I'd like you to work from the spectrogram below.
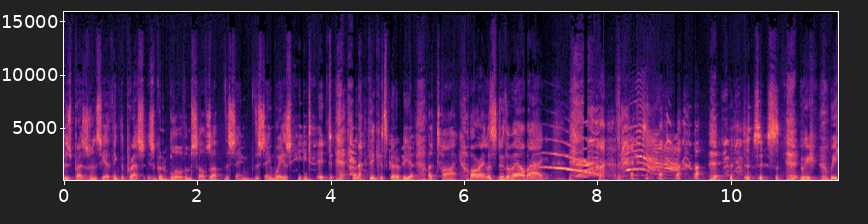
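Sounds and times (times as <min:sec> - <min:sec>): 
speech: 0:00.0 - 0:11.5
high-pitched wavering scream: 0:07.2 - 0:08.0
short breathy laugh-like bursts: 0:07.5 - 0:11.1.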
